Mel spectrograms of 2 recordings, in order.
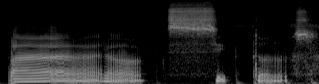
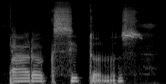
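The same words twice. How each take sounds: First: "paroxítonos" very slowly, syllable by syllable; sounding out. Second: Said in the usual way. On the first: Shown as a demonstration. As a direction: stretch each syllable of "paroxítonos". Sounds out the key term. ("paroxítonos" bem devagar, sílaba por sílaba)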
